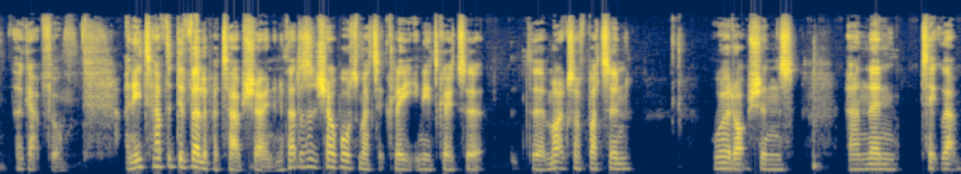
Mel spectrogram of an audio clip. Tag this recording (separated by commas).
Speech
